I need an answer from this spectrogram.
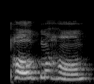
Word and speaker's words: Pogue Mahone: like three times and the way you say it is look at my van it's Pogue Mahone poke with home you have the little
